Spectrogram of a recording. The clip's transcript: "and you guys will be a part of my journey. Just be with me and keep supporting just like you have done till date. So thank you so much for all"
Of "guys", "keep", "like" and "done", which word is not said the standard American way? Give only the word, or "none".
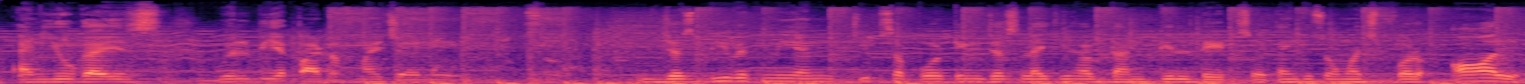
none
